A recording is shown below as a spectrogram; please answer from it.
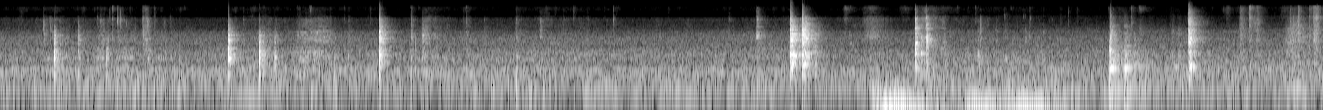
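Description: Paneer cubes go into a pan of milk and oil for malai paneer, with a scattering of sharp clinks and scrapes of utensil on cookware over a low steady background, plus a brief sizzle-like rush in the middle.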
